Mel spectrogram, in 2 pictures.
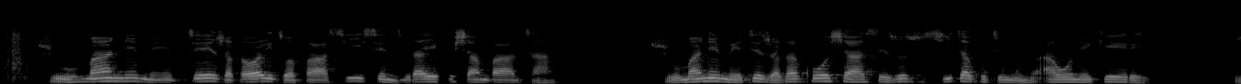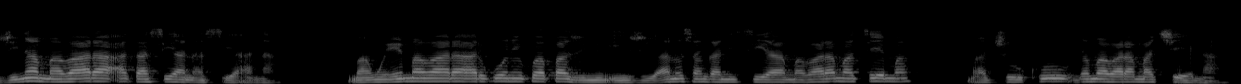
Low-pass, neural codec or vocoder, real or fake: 5.4 kHz; vocoder, 44.1 kHz, 128 mel bands every 512 samples, BigVGAN v2; fake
